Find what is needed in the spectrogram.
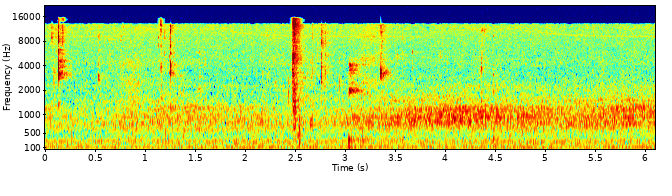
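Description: Faint mouth sounds of a person sipping a carbonated soft drink from a glass bottle and tasting it, over quiet room tone: a few soft clicks and smacks, the clearest about two and a half seconds in.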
